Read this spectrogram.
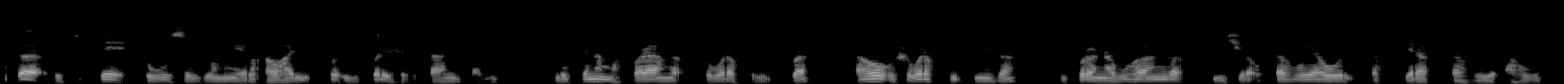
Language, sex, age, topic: Kinyarwanda, male, 18-24, finance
